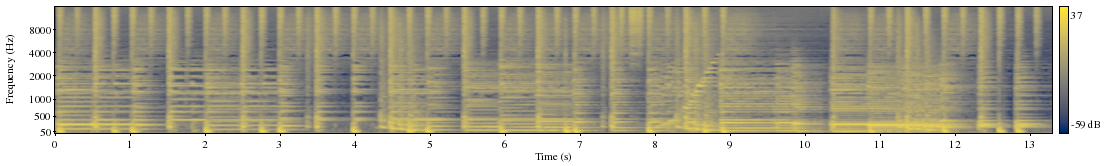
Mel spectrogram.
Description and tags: Piano Piece with Drums
Sample, Song, Piano, Original, Music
